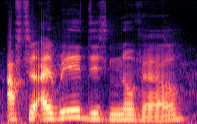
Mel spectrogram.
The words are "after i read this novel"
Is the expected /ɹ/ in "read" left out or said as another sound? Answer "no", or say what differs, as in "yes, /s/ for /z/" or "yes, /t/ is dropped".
no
